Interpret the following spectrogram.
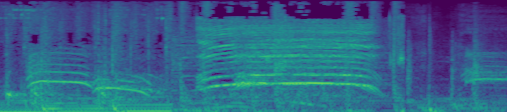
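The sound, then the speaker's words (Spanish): Several loud, high-pitched vocal shrieks in a singer's pop-singer style: two short yelps, then a long sustained cry that bends in pitch before cutting off, followed by softer sounds. “los gritos”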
